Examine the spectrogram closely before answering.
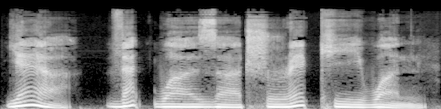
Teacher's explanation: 后面呢 that 的 t 会省略。That was a was 跟 a 连读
